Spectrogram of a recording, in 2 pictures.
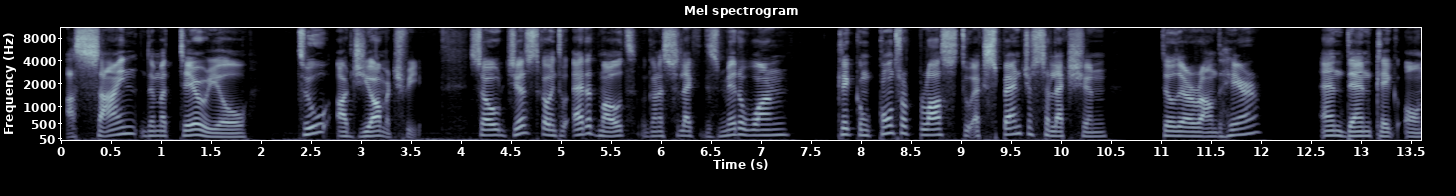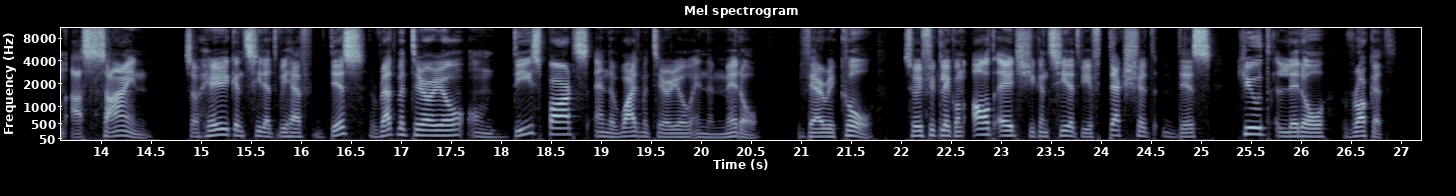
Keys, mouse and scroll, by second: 2.0-4.1 scroll down 1, 4.1-5.6 scroll up 1, 5.6-6.6 scroll up 1, 6.6-7.2 scroll up 1, 7.2-9.6 scroll up 1, 9.6-12.3 scroll up 1, 12.3-14.0 scroll up 1, 14.0 click, 14.7 Tab, 15.1-20.2 scroll down 1, 20.2-21.8 scroll down 1, 21.8-22.5 scroll down 1, 22.5-23.4 scroll down 1, 23.4 right click, 23.8-26.0 middle drag, 26.0-27.2 scroll down 3.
